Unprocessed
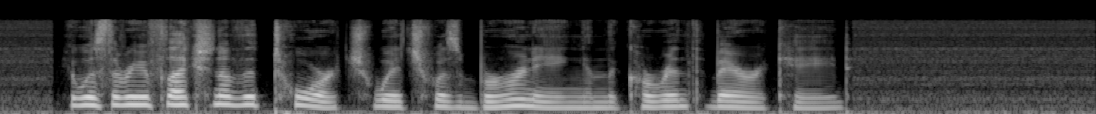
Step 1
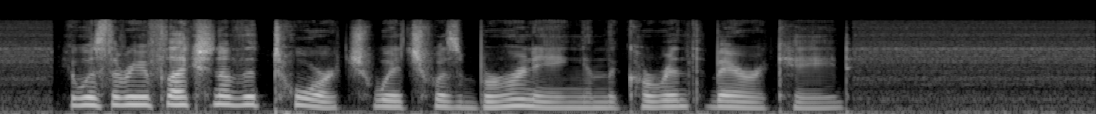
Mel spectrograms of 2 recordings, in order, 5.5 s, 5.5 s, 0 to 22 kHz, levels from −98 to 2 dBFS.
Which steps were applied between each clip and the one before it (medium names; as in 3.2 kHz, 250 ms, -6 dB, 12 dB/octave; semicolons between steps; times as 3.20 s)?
peaking EQ 4.2 kHz +15 dB 2 oct; trim -7 dB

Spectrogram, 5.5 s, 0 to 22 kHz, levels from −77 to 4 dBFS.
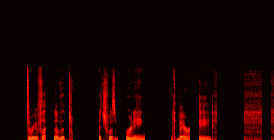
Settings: trance gate "...xx.xx" 83 bpm -60 dB; peak limiter -25 dBFS, peak gain reduction 11 dB; compression 3:1, threshold -42 dBFS, peak gain reduction 9.5 dB; trim +6 dB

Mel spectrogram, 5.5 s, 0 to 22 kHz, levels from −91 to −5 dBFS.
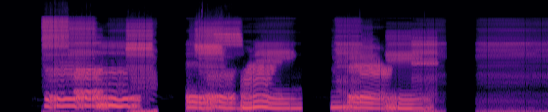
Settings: every event in the spectrogram widened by 240 ms; saturation -20.5 dBFS, distortion -21 dB; trim -7 dB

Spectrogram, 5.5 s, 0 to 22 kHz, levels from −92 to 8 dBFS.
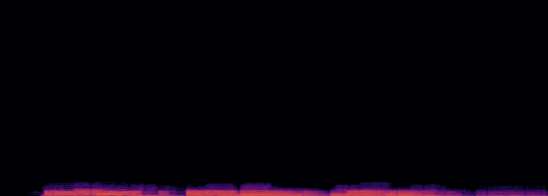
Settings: Gaussian low-pass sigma 14 samples; echo from a far wall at 49 m, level -28 dB; decay stretcher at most 55 dB/s; trim +6.5 dB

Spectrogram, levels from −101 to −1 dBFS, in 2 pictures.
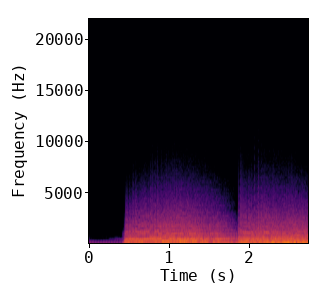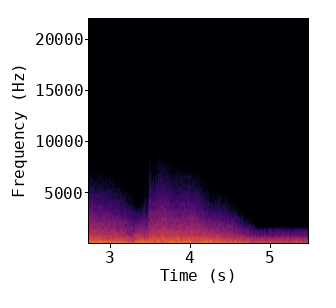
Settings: hum 50 Hz, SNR 29 dB; valve stage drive 45 dB, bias 0.7; gated-style reverb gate 490 ms flat, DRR -1 dB; trim +5.5 dB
